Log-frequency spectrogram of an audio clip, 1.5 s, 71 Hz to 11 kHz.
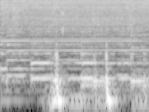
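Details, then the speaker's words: A 35-40 year old Panasonic RQ-V520 personal cassette player plays the forward side dull and boomy with no treble, while the reverse side sounds fine. The head was cleaned, and the cause is the deteriorated forward side of the head, not azimuth. "is all is not because of the caption is not because of the cleaning of the head or whatsoever is just because the head is deteriorated and the forward position had vanished the edges and fine details of the edges"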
